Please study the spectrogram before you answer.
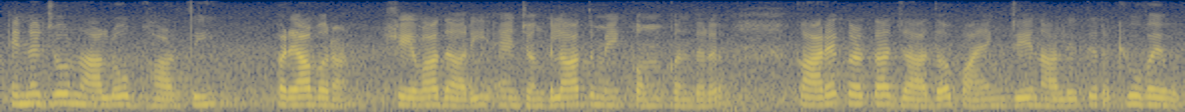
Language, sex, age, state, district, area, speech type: Sindhi, female, 30-45, Maharashtra, Thane, urban, read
